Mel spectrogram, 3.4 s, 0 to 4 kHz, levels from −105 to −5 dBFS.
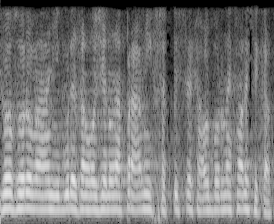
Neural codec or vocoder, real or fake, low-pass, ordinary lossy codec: codec, 16 kHz, 8 kbps, FreqCodec, smaller model; fake; 3.6 kHz; AAC, 16 kbps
